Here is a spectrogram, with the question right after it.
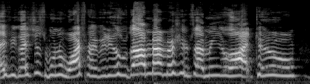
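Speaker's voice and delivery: high, loud, fast plug; excited. Real, not acted. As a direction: hype it up. Hyped plug.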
